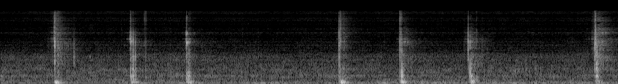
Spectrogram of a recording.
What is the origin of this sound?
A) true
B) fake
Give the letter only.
B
